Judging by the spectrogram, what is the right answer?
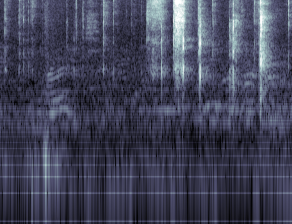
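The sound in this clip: Scissors snip open a Carabao Mixed Berry drink package in a few quick, crisp cuts. The cuts are faint and come after a quiet moment of low background rustle.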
